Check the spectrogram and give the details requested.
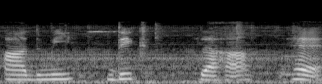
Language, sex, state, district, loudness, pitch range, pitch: Hindi, female, Chandigarh, Chandigarh, -17 LUFS, 220-245 Hz, 230 Hz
